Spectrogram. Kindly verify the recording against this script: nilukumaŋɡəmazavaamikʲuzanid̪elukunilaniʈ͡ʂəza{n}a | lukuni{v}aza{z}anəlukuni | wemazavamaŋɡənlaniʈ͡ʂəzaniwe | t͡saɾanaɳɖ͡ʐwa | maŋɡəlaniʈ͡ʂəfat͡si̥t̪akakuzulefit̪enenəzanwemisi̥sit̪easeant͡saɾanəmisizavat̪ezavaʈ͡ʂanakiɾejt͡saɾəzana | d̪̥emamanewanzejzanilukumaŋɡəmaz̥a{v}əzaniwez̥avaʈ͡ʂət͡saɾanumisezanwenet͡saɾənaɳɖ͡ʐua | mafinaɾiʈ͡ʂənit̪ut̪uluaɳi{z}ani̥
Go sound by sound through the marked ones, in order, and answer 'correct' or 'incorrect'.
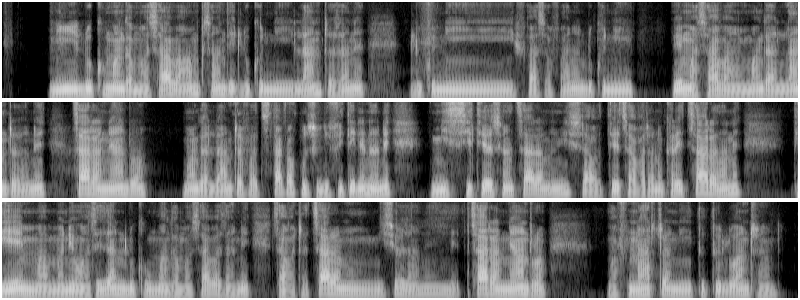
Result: correct, incorrect: f, incorrect: v, correct, correct

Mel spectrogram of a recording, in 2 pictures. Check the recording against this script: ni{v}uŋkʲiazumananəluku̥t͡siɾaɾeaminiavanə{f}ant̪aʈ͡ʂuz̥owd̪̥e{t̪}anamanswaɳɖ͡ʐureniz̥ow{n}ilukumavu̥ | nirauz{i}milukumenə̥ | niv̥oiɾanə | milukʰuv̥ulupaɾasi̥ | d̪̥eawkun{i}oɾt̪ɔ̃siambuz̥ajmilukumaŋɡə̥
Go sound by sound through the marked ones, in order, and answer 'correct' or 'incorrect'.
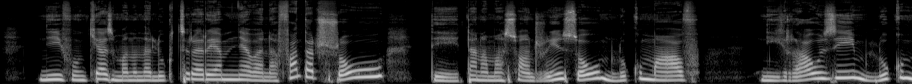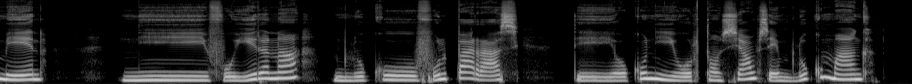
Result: correct, correct, correct, incorrect: m, correct, correct

